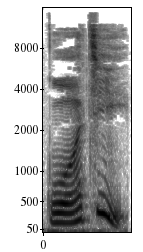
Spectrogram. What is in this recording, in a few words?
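"guo2ji4", Mandarin Chinese; guójì; 国际; 国際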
